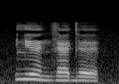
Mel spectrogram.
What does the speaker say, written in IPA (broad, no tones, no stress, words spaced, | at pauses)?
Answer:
lʲɛ nzædɛ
